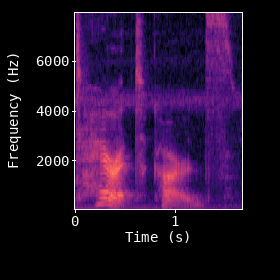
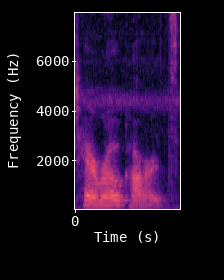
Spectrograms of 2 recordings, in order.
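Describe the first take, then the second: First: The final T of tarot is pronounced. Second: The final T of tarot is silent. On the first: The speaker calls it wrong. "they're not tarot cards" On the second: The speaker calls it right. "The T is silent"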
